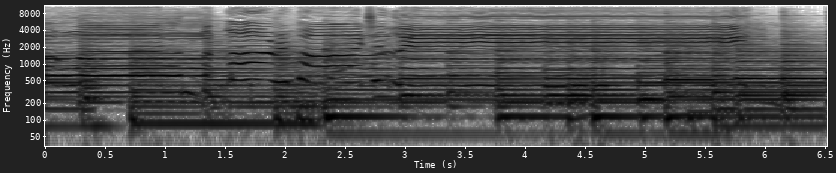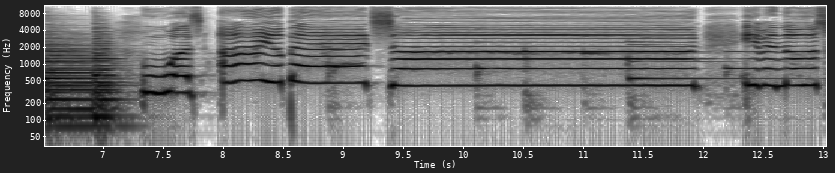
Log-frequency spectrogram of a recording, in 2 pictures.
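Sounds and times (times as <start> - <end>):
person singing with vibrato: 0.0 - 6.2
piano chords: 0.0 - 7.3.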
